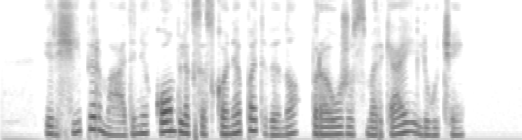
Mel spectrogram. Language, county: Lithuanian, Telšiai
